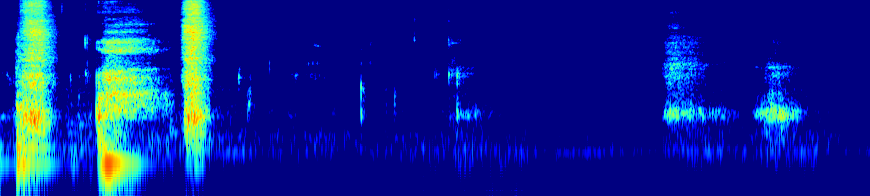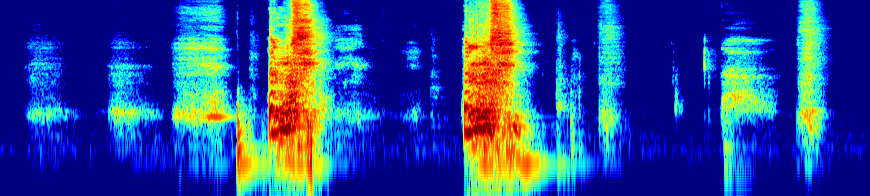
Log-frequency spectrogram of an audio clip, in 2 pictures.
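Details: Sneezes induced with a twist tie: several sharp explosive sneezes, some preceded by quick catching inhalations, with quiet sniffing and breathing between bursts.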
